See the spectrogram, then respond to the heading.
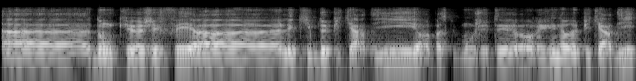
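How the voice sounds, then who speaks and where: A man speaks at a very slow pace with hardly any pauses, his medium-pitched voice keeping a fairly even intonation while its loudness swings widely. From northern France (Picardy). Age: 40s. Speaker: bodybuilder, retired military. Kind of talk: podcast interview. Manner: hesitant, many fillers.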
